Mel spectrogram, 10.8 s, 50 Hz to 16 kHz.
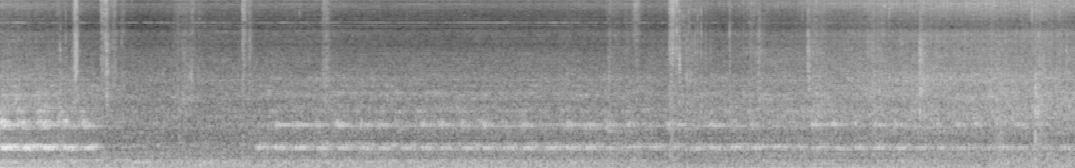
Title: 1986 Chevy El Camino 4.3L Weird Noise From Tailpipe. What is it?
